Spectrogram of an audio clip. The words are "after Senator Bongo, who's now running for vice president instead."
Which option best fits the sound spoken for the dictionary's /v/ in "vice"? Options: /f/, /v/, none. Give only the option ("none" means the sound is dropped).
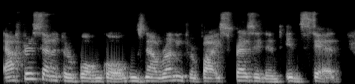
/v/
